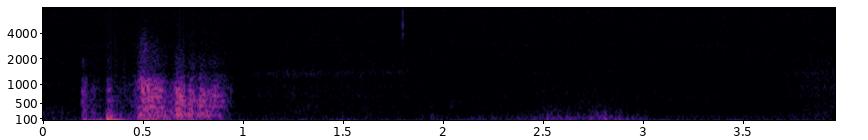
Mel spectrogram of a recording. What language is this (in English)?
Swedish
